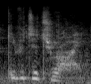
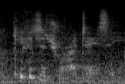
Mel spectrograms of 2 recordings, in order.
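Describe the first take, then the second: First: Said in the usual way. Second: Soft coaxing whisper; hushed encouragement to the dog. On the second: Real, not acted.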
